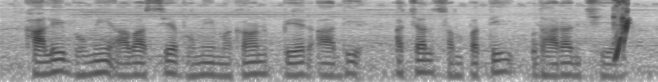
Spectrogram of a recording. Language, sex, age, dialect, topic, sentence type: Maithili, male, 25-30, Eastern / Thethi, banking, statement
